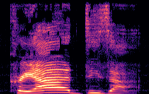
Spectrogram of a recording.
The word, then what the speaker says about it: Créadiza: Créadiza. So it's like creator designer.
